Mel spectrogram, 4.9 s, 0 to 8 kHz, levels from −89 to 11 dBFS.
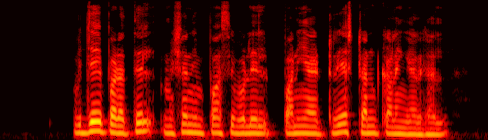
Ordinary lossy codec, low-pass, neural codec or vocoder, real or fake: none; none; none; real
